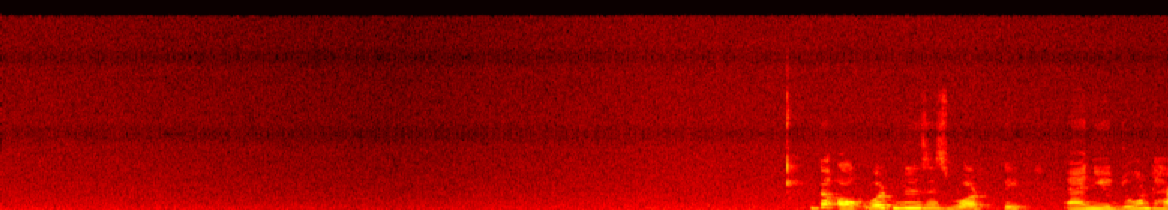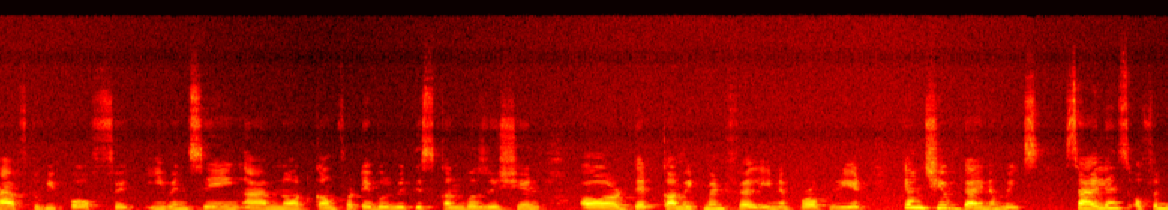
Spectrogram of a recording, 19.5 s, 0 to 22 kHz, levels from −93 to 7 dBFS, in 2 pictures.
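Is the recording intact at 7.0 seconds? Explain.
Yes, the speech at 7.0 seconds plays through intact, with no dropout, click, distortion or other fault audible at that moment.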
